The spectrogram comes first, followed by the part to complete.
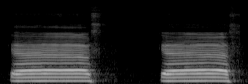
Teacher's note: জিহ্বার গোড়া থেকে একটু আগে বাড়িয়ে তার বরাবর ওপরে তালুর সঙ্গে লাগিয়ে কাফ হরফ উচ্চারণ করবেন।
